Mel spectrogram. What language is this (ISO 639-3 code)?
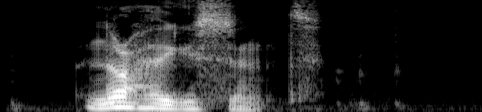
kab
